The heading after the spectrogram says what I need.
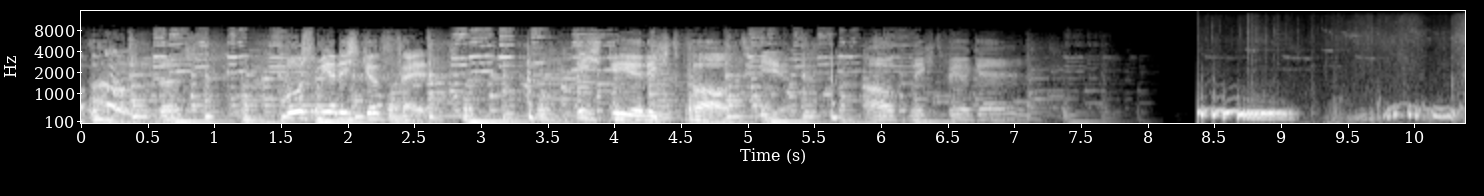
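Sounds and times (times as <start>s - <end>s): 
speech: 0.0s - 7.1s
pigeon cooing: 8.4s - 10.3s.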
